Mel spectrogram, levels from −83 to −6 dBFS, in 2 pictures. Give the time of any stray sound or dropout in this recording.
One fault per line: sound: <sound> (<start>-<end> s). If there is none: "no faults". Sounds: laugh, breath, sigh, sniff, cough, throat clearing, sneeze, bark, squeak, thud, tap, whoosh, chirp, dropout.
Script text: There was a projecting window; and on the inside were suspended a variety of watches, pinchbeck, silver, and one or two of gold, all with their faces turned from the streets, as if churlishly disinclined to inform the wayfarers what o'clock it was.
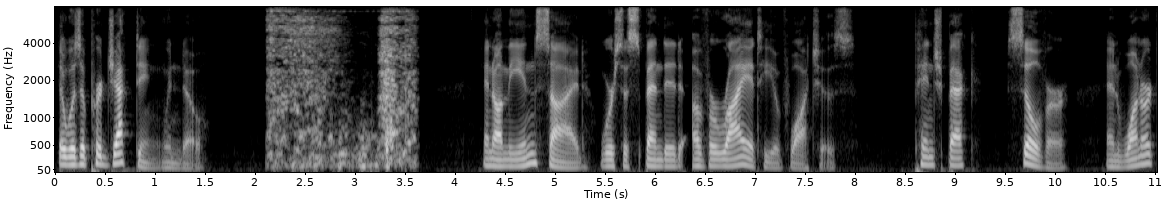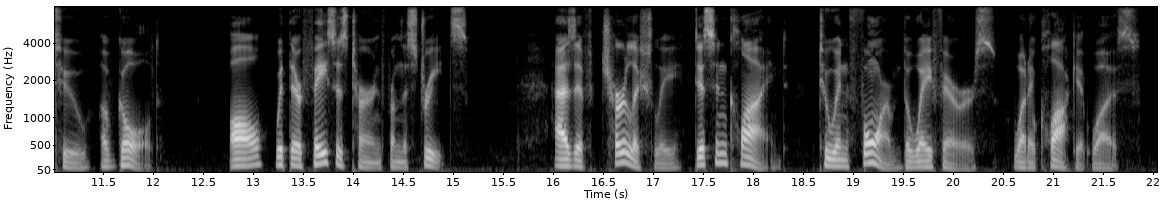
sound: sigh (2.1-3.7 s)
